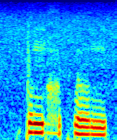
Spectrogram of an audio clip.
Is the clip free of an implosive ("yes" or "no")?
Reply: yes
